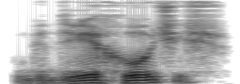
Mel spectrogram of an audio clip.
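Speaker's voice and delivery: slow, soft, sullen reply; gloomy. A narrator's reading. Dima answers his friend's question, gloomy. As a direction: drag it out glumly. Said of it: "мрачно сказал Дима".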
